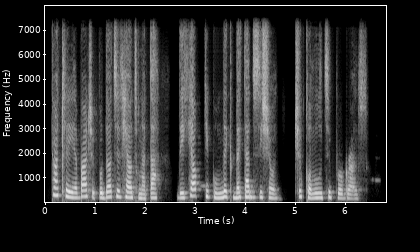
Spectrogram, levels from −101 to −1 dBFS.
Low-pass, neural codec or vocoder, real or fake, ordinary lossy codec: 7.2 kHz; codec, 16 kHz, 0.5 kbps, X-Codec, HuBERT features, trained on balanced general audio; fake; none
